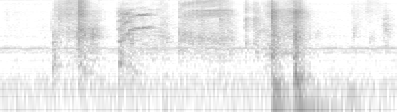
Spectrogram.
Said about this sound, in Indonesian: Kayaknya aku nutup pintu dulu biar asik.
